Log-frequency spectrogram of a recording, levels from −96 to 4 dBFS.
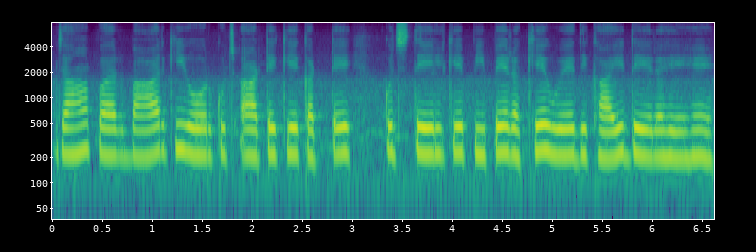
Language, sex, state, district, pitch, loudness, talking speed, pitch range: Hindi, female, Rajasthan, Jaipur, 220 Hz, -14 LUFS, 170 wpm, 210-230 Hz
